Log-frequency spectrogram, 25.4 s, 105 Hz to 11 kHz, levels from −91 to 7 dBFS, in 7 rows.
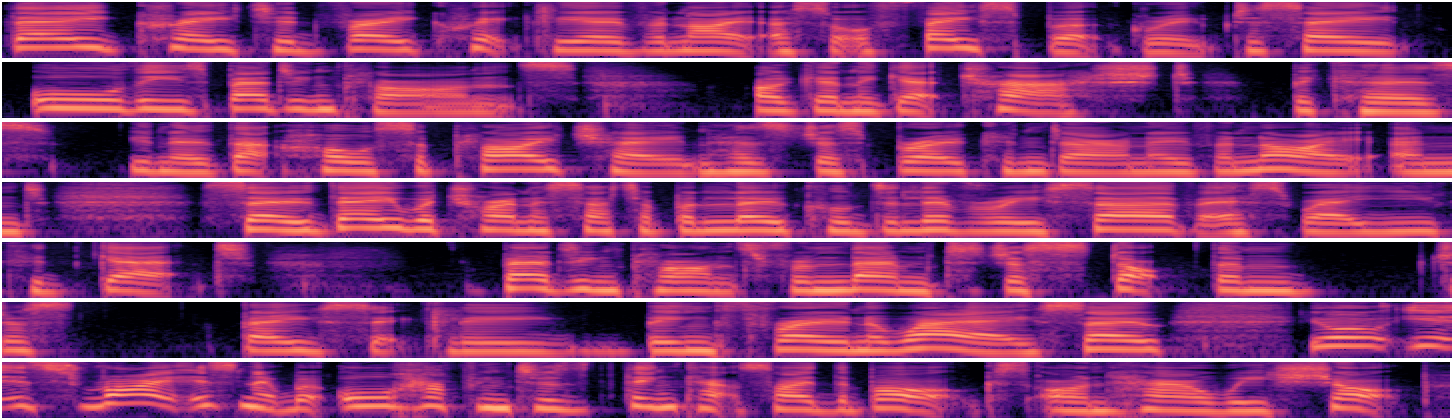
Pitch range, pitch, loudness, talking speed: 195-245 Hz, 215 Hz, -20 LUFS, 190 wpm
